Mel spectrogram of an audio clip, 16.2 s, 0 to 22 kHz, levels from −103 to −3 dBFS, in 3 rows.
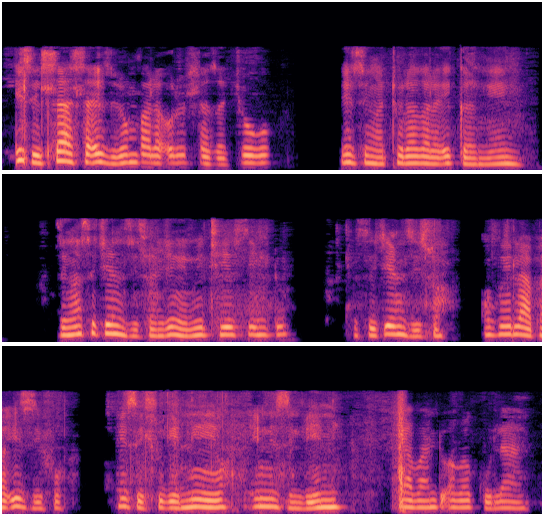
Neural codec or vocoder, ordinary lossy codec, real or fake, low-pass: none; AAC, 32 kbps; real; 7.2 kHz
